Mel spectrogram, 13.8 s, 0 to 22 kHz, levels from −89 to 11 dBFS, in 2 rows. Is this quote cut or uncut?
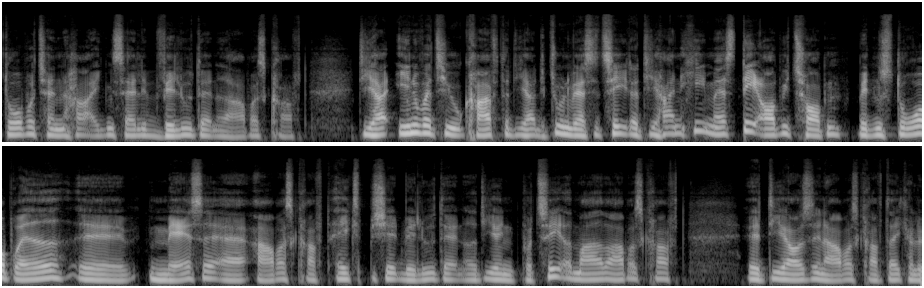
cut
